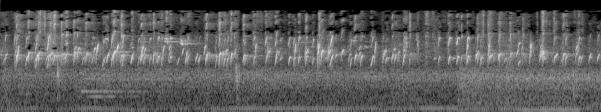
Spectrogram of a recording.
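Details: American goldfinch song: dense, fast run of high twittering chirps and trills, continuous throughout, with a faint low steady hum underneath.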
